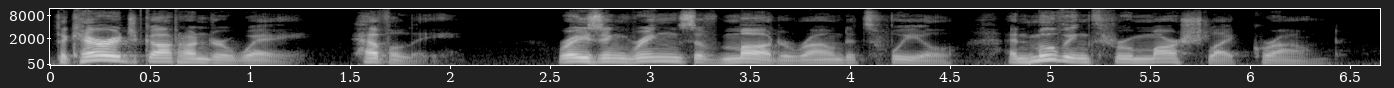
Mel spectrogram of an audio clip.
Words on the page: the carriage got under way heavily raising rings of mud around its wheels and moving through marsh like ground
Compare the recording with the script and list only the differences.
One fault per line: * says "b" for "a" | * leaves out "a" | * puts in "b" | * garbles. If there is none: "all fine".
* says "wheel" for "wheels"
